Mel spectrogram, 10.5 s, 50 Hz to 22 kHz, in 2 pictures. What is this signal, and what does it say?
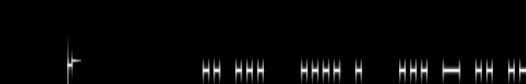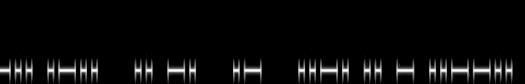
Morse code, heard as a keyed tone, about 22 wpm, 700 Hz. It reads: IS HE STILL IN A FIT?
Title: Sentences from Top 1000 Words - Review Part 5 - 22wpm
